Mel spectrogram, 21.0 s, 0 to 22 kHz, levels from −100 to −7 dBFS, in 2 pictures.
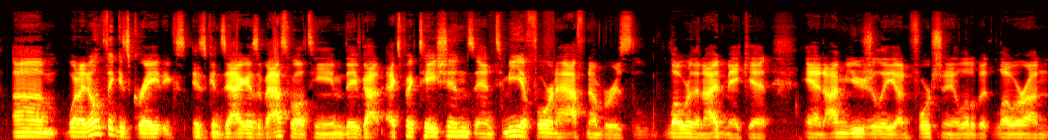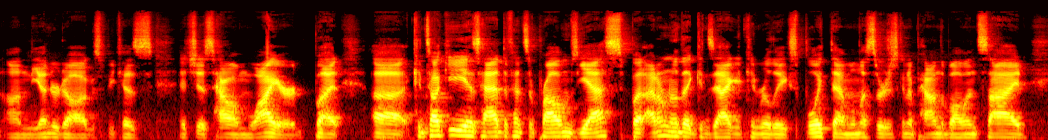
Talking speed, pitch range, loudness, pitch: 220 wpm, 90-115 Hz, -24 LUFS, 100 Hz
